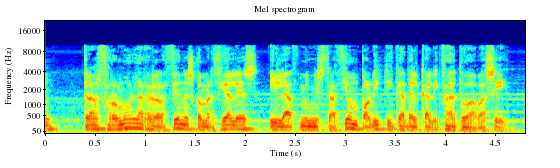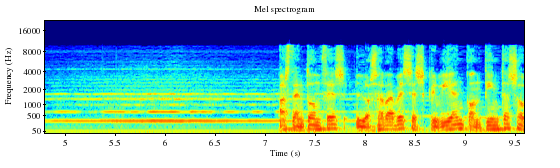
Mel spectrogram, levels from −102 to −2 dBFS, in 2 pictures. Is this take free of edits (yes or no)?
yes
